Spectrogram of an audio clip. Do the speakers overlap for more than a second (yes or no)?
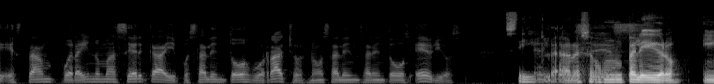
yes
